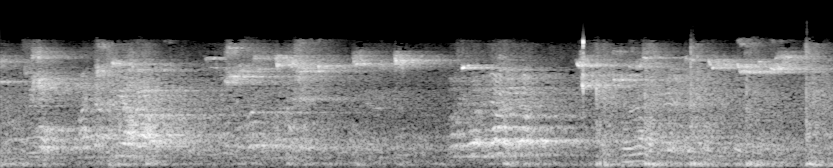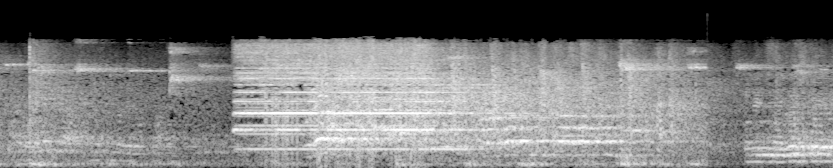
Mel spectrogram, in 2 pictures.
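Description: Basketball being dribbled on a wooden gym floor, with sneakers squeaking and players' voices. About ten seconds in, a loud horn suddenly sounds and holds for several seconds over the play.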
